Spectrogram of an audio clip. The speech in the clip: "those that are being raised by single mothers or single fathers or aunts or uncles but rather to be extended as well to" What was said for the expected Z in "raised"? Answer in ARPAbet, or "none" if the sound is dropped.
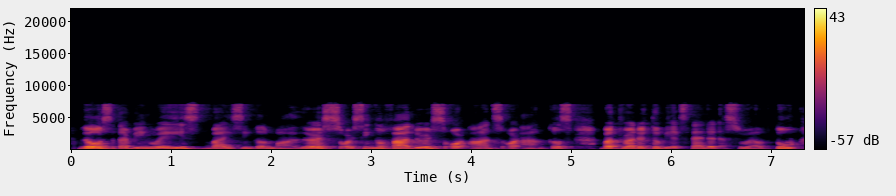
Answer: S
